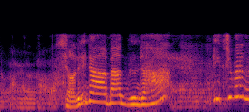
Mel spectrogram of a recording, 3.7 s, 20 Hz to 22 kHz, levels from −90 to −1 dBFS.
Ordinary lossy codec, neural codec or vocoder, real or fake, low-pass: Opus, 32 kbps; codec, 24 kHz, 0.9 kbps, WavTokenizer, small release; fake; 7.2 kHz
